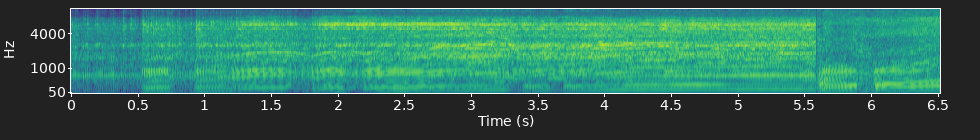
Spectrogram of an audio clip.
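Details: Maruyama two-stroke trimmer after no-start repair (fuel line had come off; fuel lines, fuel filter, spark plug replaced): crisp buzz climbing and dropping cleanly with each throttle blip, no bogging or sputter; runs properly.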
